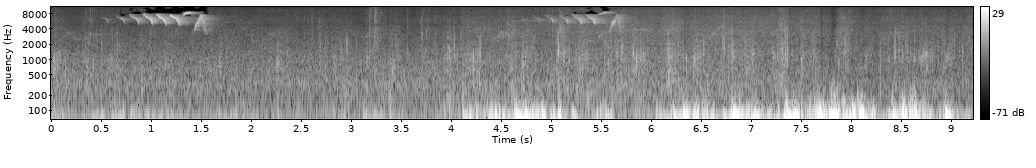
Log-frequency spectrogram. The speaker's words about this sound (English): We're hearing a lot of black-throated green warblers and some American red starts right now. And one red-eyed vireo.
